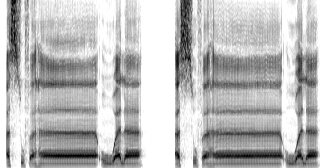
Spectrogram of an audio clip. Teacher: يبدلون الهمزة الثانية واوا مفتوحة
